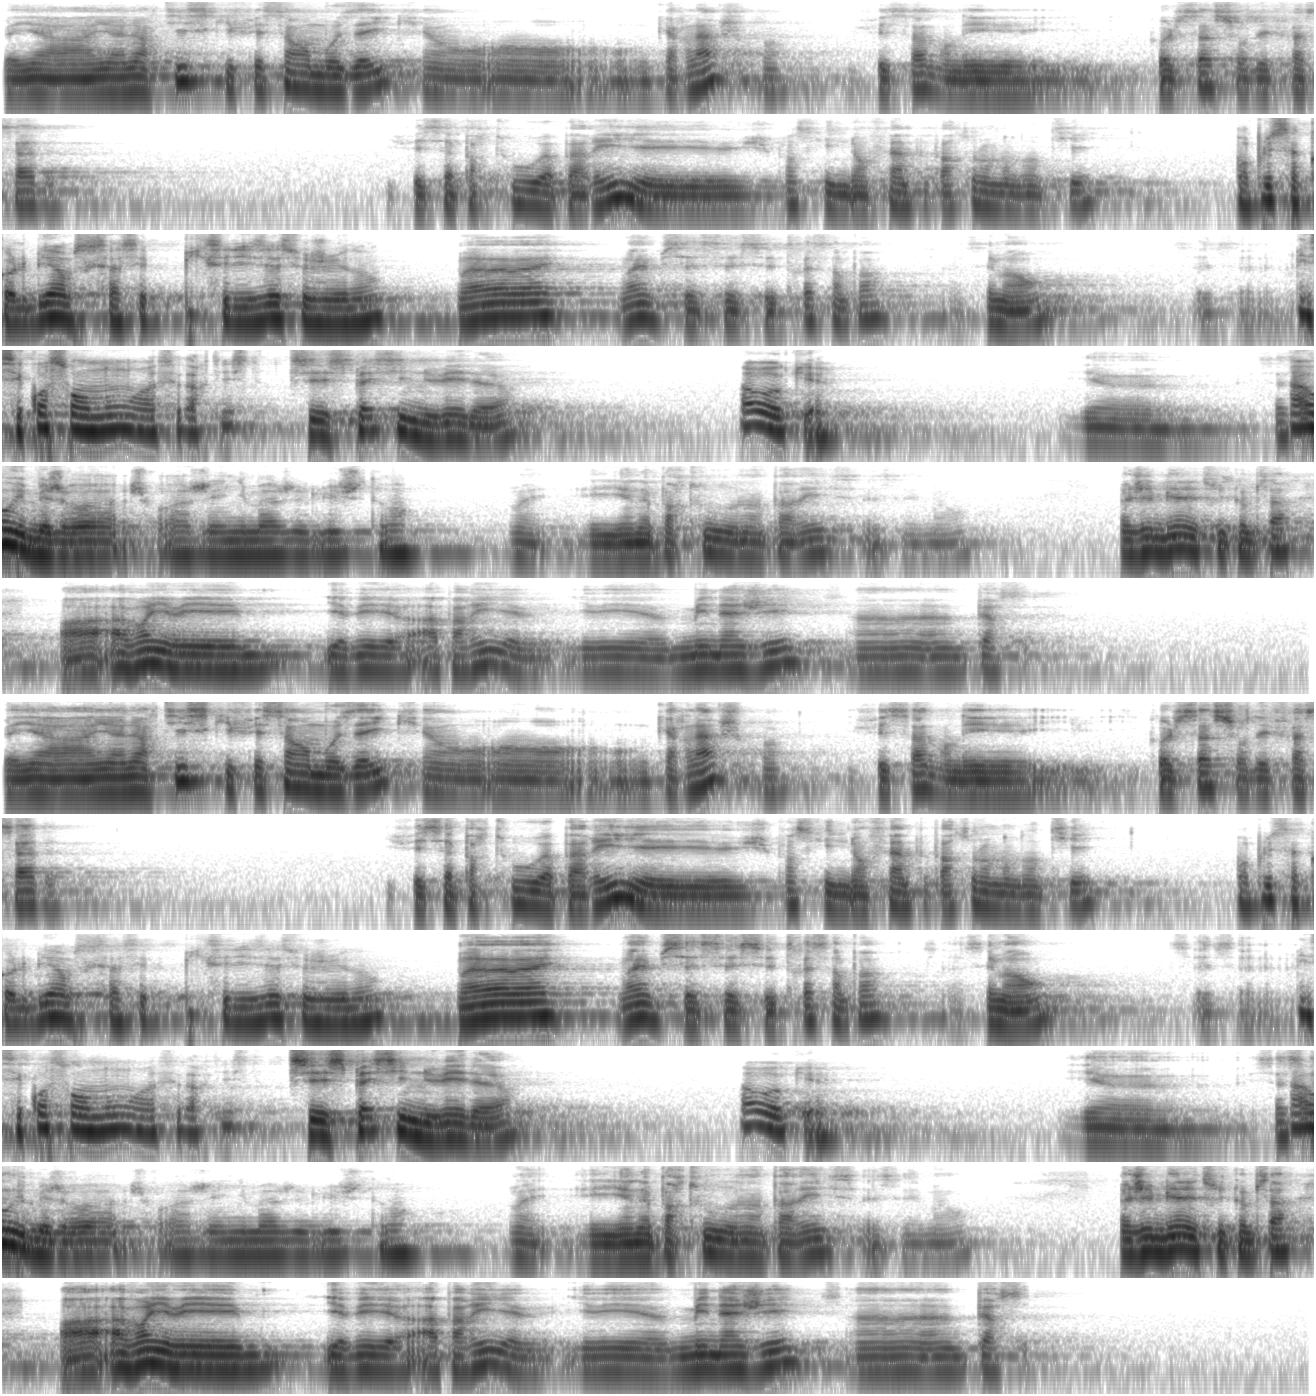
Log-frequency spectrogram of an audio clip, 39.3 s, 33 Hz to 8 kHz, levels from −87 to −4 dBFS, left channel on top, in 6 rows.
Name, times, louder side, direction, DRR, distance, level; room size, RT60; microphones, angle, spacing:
voice 1, 0.0-3.9 4.4-5.5 5.8-6.9 8.6-12.1 15.4-17.6 18.0-18.4 19.1-19.4 21.1-22.3 25.0-25.8 26.0-26.4 28.8-31.1 31.8-37.9, right 3 dB, 70° right, 0.9 m, -27 dB
voice 2, 12.7-15.0 19.6-20.9 23.4-23.8 26.1-28.3, left 2 dB, 65° left, 0.9 m, -24 dB
28.0 x 20.0 x 9.6 m
head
